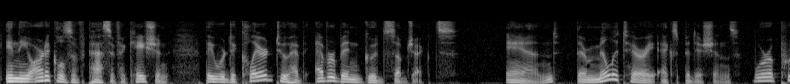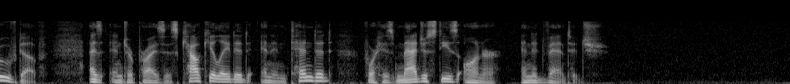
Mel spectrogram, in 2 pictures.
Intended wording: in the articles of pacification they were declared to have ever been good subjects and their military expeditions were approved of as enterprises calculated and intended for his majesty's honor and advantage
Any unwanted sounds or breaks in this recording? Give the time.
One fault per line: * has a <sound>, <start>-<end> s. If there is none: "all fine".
all fine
